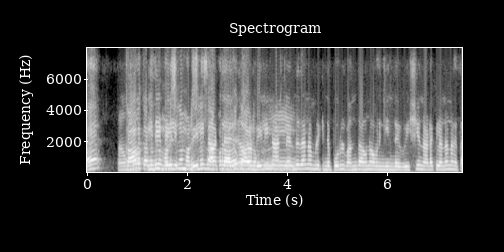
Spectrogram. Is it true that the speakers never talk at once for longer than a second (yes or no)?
no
